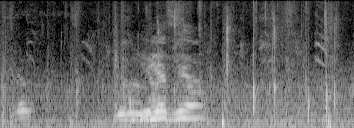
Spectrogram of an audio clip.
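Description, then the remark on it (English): Horse hooves clip-clop on a trail toward the summit of San Cristobal hill in Santiago as two park rangers ride brown horses, a handful of sharp, unevenly spaced knocks, following a brief stretch of voiced sound and murmuring. “As I loop toward the summit, I meet two men riding beautiful brown horses.”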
